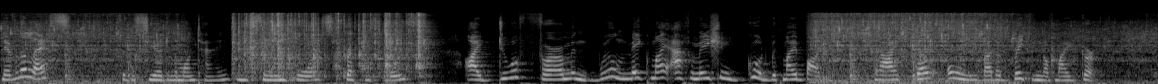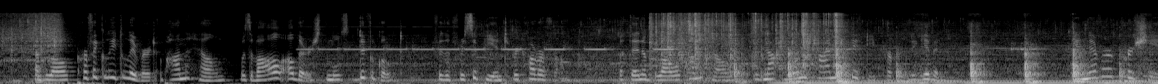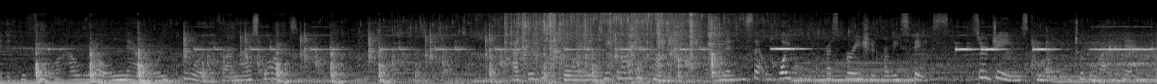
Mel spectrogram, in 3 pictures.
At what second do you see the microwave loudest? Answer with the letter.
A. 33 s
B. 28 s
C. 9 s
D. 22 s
A.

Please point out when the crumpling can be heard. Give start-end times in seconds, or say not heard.
2.3-4.3, 18.1-20.1, 28.2-30.2.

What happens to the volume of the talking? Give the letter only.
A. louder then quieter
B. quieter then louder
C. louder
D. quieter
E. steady
E.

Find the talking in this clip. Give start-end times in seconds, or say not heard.
0.0-11.2, 11.9-21.1, 22.3-26.1, 28.2-34.7.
